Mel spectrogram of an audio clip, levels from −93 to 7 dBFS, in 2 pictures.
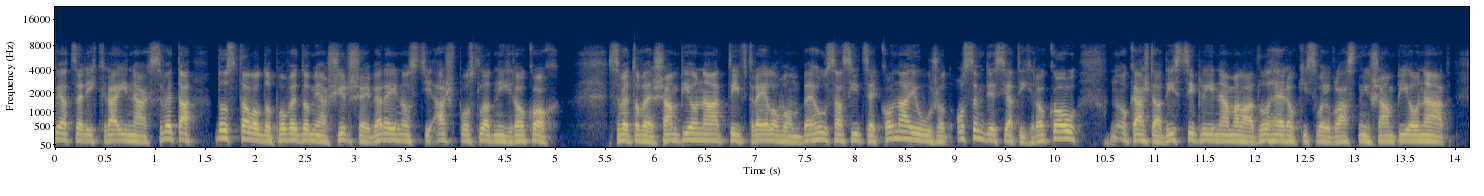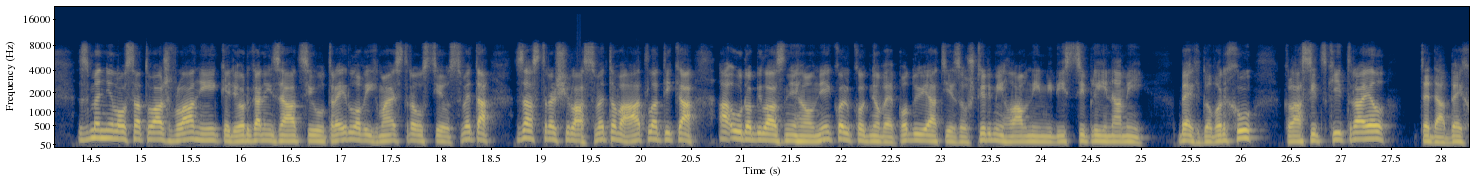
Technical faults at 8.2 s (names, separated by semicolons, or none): none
